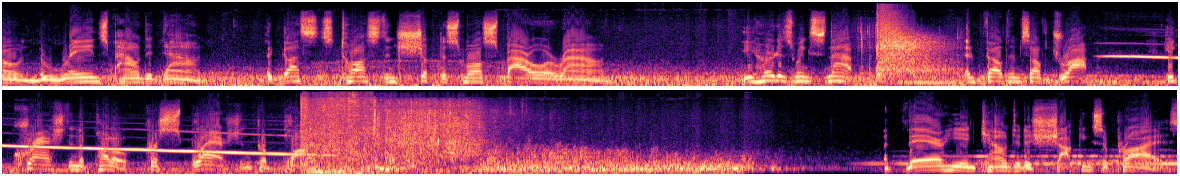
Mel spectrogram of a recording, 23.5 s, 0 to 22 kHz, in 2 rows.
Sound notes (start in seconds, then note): 14.8 sparrow crashing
